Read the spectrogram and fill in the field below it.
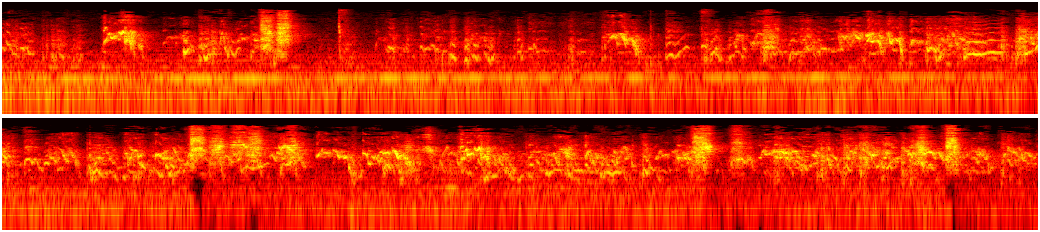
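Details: Budgerigar warbling to stimulate the female to mate, a dense run of scratchy chirps, clicks and squeaky notes, with a steady low hum in the first half.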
